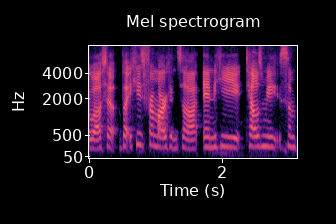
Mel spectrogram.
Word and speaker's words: Arkansas: and then I'm like in Kansas they call it like art Kansas and Arkansas and I thought that was dumb like it's Arkansas that's how you get beat up Dara it's called Arkansas not our Kansas like no when you're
